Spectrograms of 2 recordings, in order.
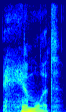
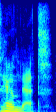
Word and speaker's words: Hamnet: I think it's pronounced Hamlet. This one is Hamnet. Hamnet.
